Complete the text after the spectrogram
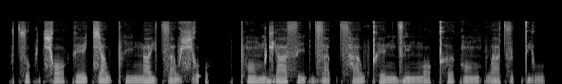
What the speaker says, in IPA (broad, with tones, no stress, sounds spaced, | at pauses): t͡s o˦ k̚ t͡ɕʰ ɔ˧ k e˥˧ t͡ɕ a˧ w pʰ i˦ ŋ a˧ j t͡s a˨˩ w ɕ o˨ ʔ | pʰ ɔ̃˥˧ m ɡ j a˥˧ s i˨ ʔ d͡z a˨ t̚ t͡sʰ a˧ w kʰ e˥˧ ŋ d͡z ĩ˧ ŋ ɔ˥˧ kʰ ə˥˧ k ɔ̃˧ ŋ p w a˥˧ t͡s ə˨ t̚ t̪ j u˧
